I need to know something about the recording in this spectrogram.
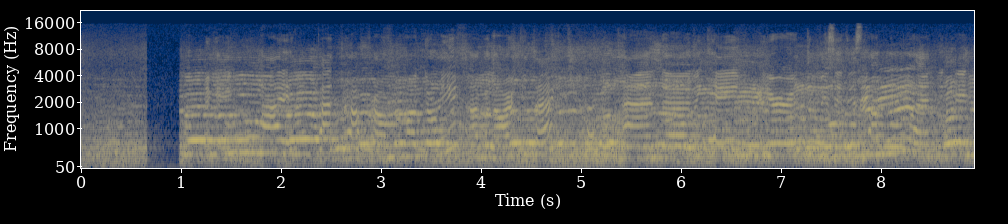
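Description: A young woman speaks cheerfully, close up.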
